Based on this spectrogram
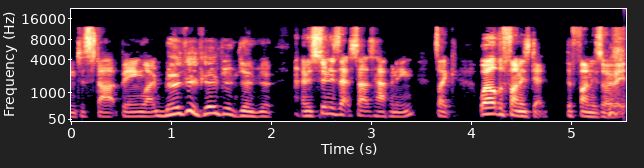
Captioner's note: makes douchey men sounds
